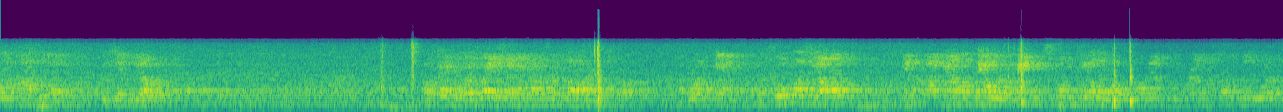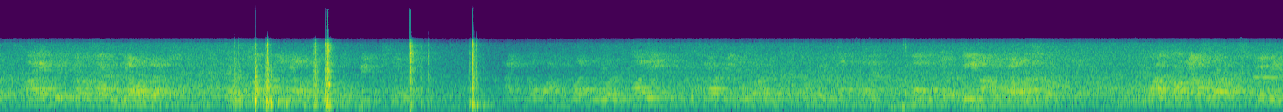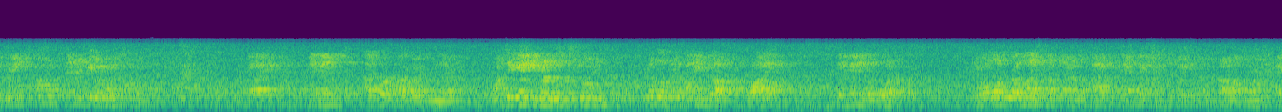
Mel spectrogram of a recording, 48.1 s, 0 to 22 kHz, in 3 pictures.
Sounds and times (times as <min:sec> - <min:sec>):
Speech: 0:00.0 - 0:02.3, 0:05.3 - 0:21.2, 0:22.3 - 0:29.5, 0:30.3 - 0:34.5, 0:35.2 - 0:43.5, 0:44.2 - 0:48.1.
